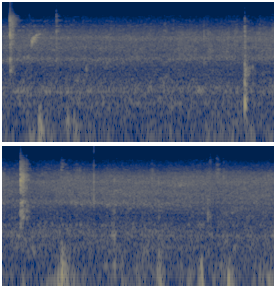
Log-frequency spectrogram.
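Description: Scattered sharp clicks and crackles of a clear plastic takeaway food-tray lid being handled and lifted, over a faint steady hiss.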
